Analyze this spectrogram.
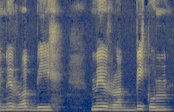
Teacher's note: سب سے پہلے دیکھیں تو یہاں پہ ہمارے پاس ہے نون، نون کا را میں ہو رہا ہے جیسے میں ربی، میں ربکم، تو یہاں پہ ادغام تام ہو رہا ہے کیونکہ نون بالکل جو ہے وہ پڑھنے میں نہیں آ رہا، میں مطلب میم کو ڈائریکٹ را کے ساتھ اٹیچ کریں گے، میں ربی، اور کیا ہے جی میں ربکم۔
